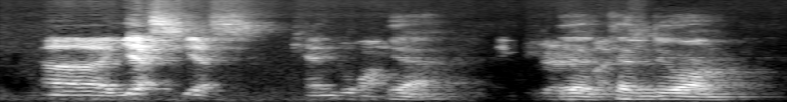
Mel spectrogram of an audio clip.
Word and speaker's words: Ken Duong: the biggest real estate agent in Vietnam Mr Ken dong am I pronouncing that right uh yes yes Ken dang yeah very much Ken dong yeah you look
